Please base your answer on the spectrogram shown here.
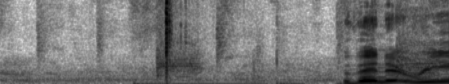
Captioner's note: click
